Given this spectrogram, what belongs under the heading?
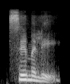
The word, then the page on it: simile: Indian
